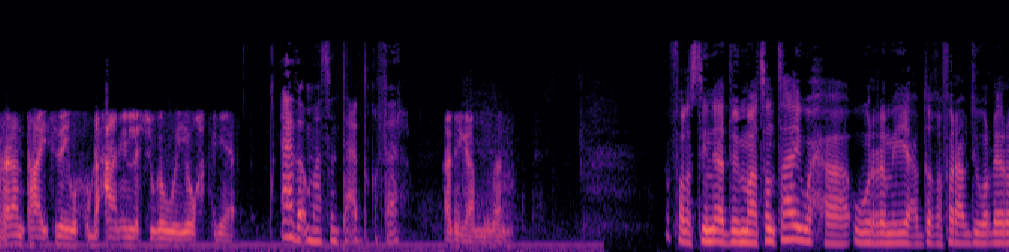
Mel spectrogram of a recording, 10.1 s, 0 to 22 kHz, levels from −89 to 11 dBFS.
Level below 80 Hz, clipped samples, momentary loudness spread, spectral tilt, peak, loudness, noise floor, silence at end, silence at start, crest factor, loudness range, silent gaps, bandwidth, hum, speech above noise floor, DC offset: -64 dBFS; under 0.1%; 15 LU; -5.5 dB/octave; -10 dBFS; -29 LUFS; -70 dBFS; 0 s; 0 s; 20 dB; 10 LU; none; 11.5 kHz; none; 41 dB; under 0.1%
